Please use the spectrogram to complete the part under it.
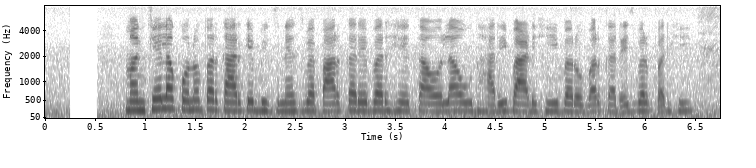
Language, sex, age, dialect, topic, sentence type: Chhattisgarhi, female, 25-30, Central, banking, statement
